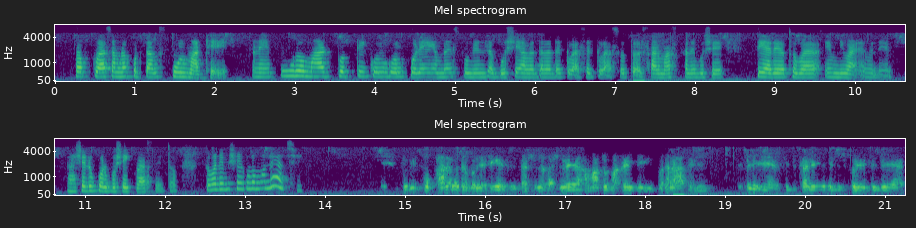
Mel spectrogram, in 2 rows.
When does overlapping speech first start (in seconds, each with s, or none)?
none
